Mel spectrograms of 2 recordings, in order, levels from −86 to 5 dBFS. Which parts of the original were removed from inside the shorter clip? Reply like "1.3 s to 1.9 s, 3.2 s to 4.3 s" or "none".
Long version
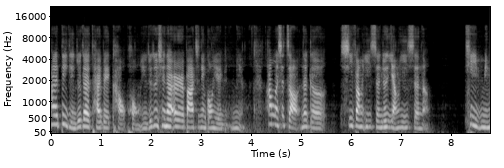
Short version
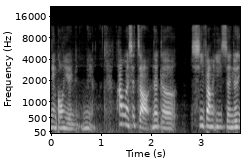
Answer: none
